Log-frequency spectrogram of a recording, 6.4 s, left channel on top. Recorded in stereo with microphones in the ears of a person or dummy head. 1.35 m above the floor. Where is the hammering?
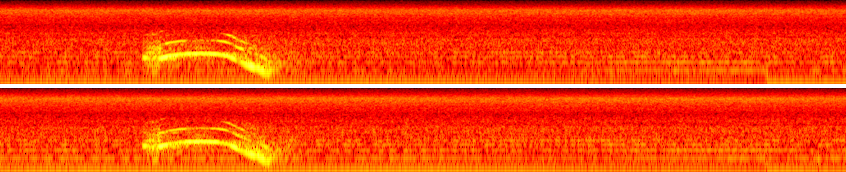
I don't hear hammering.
